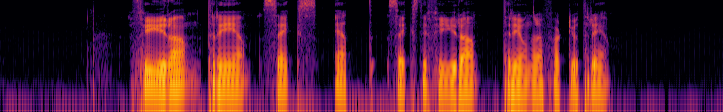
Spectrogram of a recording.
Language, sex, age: Swedish, male, 24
